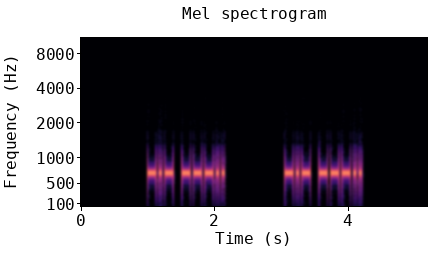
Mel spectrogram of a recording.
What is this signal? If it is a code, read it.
Morse code, heard as a keyed tone, about 28 wpm, 700 Hz. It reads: K8 K8
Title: USA Call Sign Prefixes - Repeated 2x - 28wpm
